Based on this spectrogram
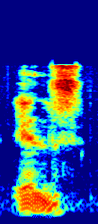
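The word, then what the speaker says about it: else: ई एल एस सी को कितने लोग इल्स पढ़ते हैं, जबकि इसका प्रोनाउंसिएशन है एल्स।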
